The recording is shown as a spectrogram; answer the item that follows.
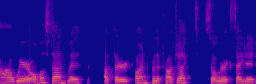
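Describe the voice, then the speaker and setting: Very slow speech from a woman at medium pitch. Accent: New Jersey. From Bulgaria, moved to New Jersey as a child. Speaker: company co-founder. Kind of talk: casual interview.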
